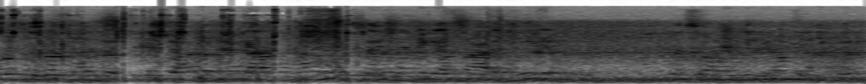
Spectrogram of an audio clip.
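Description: A man's voice speaking indistinctly over steady background noise, from a played sketch.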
